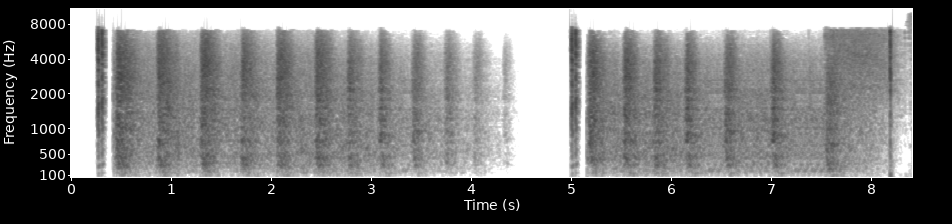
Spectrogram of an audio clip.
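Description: Cartoonish train sounds from a Curious George trains video game play as two runs of rhythmic, evenly spaced chugging puffs, steamy and mechanical, slowing slightly as they go, with a short silent gap between the runs.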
